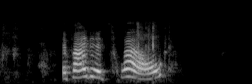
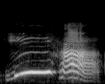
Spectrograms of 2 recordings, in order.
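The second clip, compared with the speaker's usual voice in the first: loud cowgirl whoop; cowgirl yeehaw; 3 semitones higher, 6 dB louder than usual. Acted. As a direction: holler it like a cowgirl. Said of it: "it's the cowgirl fours".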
